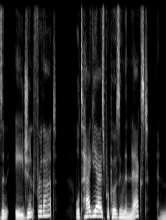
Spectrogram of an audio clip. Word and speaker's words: TAGii: So what is TAGii, pronounced TAGI, at its core?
